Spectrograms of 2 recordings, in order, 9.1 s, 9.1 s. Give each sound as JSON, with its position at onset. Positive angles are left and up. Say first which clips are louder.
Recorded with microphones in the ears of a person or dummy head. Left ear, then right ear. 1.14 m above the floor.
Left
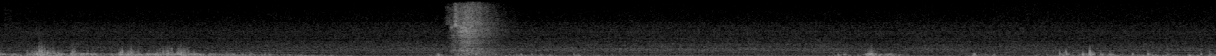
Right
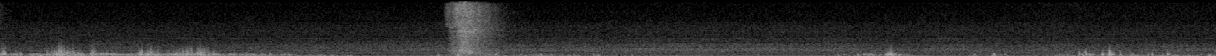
{"t": 3.4, "sound": "chopping", "louder": "right 5 dB", "side_deg": -35, "distance_m": 3.5}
